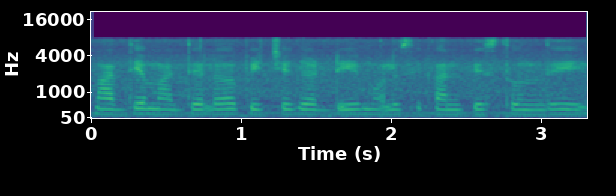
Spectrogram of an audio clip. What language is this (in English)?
Telugu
